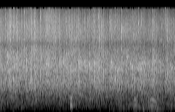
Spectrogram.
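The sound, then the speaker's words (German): Steady audience applause, a dense wash of many hands clapping at an even, loud level throughout, with a few faint voices briefly audible underneath. “Da wird so. aber geklatscht.”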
